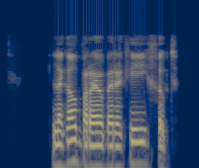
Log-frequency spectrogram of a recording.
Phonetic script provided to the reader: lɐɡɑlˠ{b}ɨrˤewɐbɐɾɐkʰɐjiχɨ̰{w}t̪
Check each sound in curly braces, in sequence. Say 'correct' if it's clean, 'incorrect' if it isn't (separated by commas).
correct, correct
